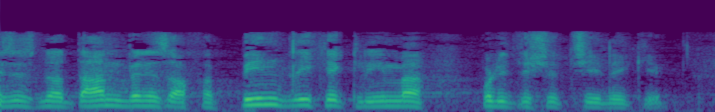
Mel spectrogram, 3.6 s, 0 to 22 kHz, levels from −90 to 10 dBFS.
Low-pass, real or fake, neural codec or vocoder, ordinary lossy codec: none; real; none; none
